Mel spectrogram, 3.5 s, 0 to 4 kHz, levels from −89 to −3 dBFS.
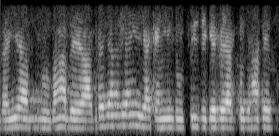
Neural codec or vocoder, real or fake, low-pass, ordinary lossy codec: none; real; 3.6 kHz; none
